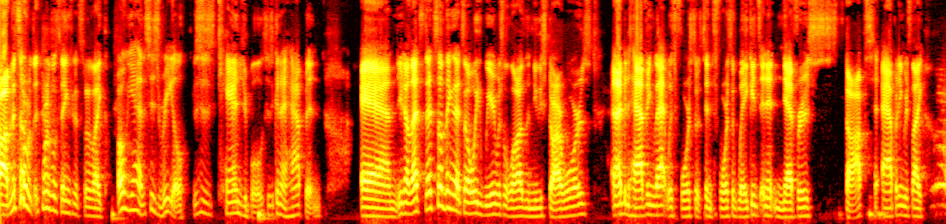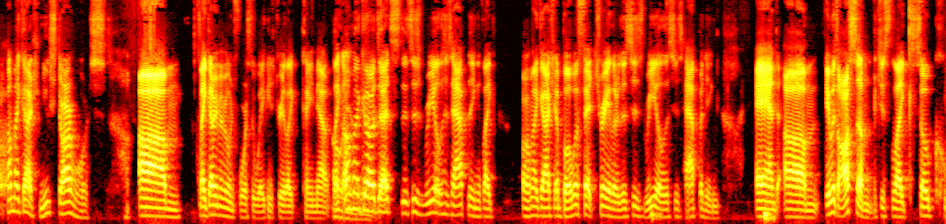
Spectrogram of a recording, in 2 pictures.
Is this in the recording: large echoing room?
no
